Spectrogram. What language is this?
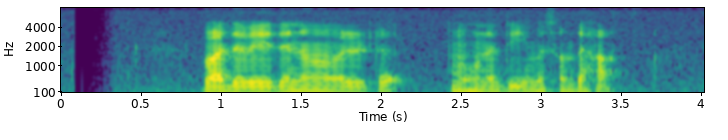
Sinhala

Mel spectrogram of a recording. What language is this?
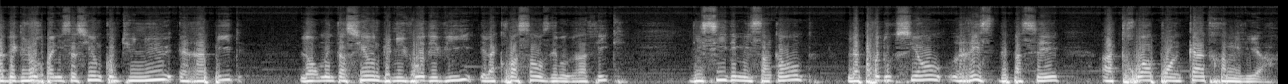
French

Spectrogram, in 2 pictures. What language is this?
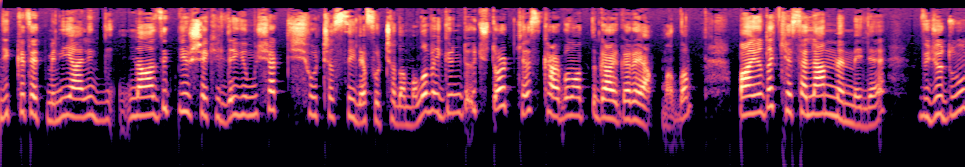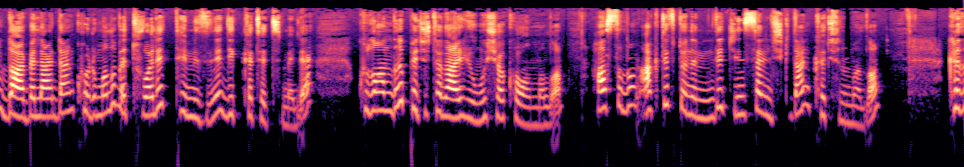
Turkish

